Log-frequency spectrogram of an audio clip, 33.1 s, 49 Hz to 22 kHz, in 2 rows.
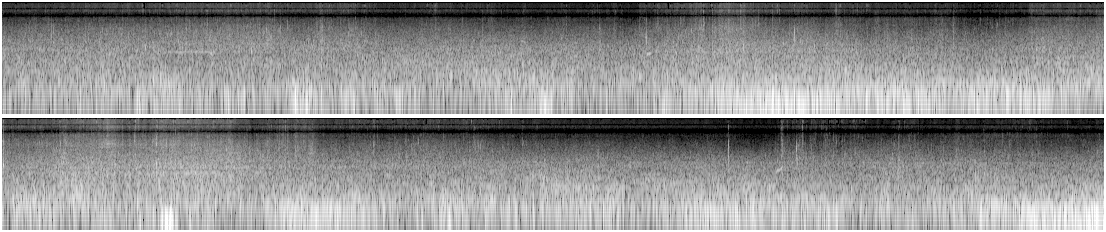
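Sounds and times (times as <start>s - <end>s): wind buffeting microphone: 9.9s - 33.0s.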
